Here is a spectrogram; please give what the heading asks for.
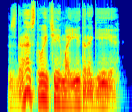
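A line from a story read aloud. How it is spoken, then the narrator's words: Hoarse, smiling, into microphone. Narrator (Russian): Кумар широко улыбнулся и хрипло произнес в микрофон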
